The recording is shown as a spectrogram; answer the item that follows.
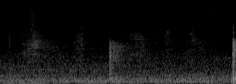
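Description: Chalk scratching on a green chalkboard as words are written by hand, in a few short strokes.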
